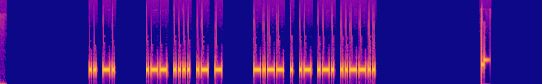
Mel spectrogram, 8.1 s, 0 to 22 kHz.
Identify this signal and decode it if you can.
Morse code, heard as a keyed tone, about 34 wpm, 700 Hz. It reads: IN WHAT YEAR?
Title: 2x Word-Spacing - Sentences from Top 200 Words - 35wpm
